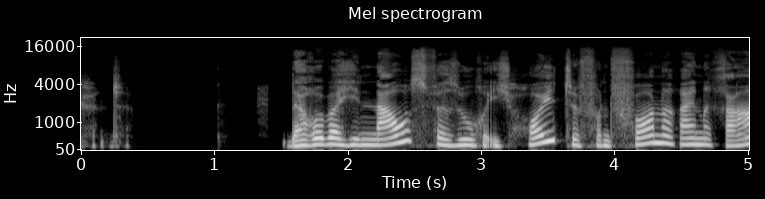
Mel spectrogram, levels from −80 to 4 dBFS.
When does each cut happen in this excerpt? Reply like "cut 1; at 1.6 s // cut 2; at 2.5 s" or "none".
cut 1; at 1.4 s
